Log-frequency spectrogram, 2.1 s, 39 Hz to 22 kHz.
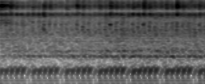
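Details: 1974 Ford 3000 gasoline three-cylinder tractor revived after being water-locked, new cylinders and muffler: low even chuffing idle with a steady beat and no knocks or misses; settles and runs smoothly.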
